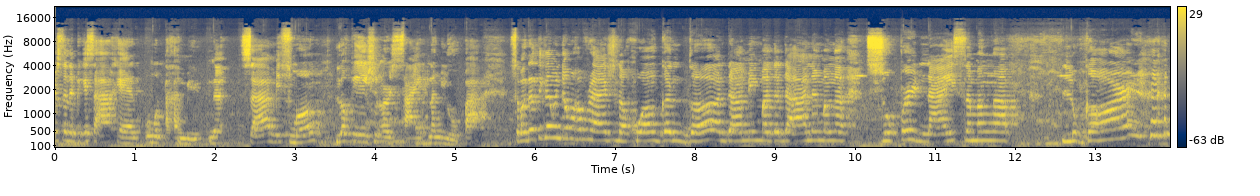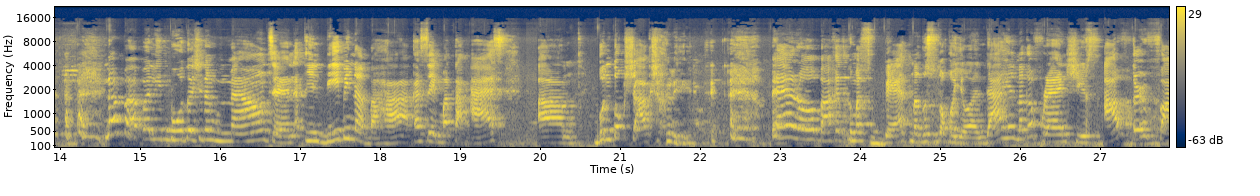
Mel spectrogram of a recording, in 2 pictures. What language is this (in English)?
Filipino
